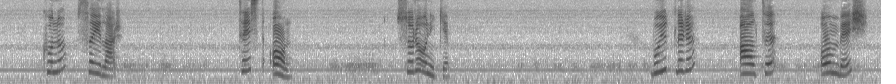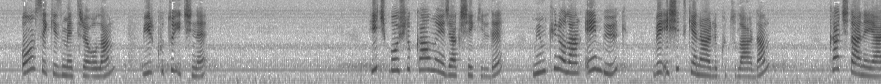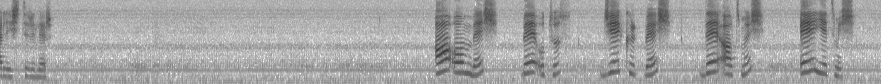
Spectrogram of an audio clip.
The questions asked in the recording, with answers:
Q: Boyutları 6, 15, 18 metre olan bir kutu içine hiç boşluk kalmayacak şekilde mümkün olan en büyük ve eşit kenarlı kutulardan kaç tane yerleştirilir?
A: Doğru cevap D 60.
